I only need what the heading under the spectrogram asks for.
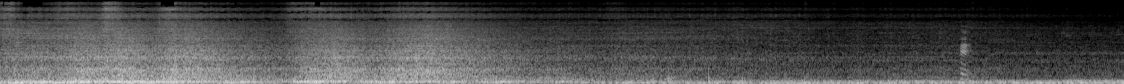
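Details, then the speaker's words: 1977 Mustang Cobra II with Hooker headers and air-fuel gauge, bought as a blown motor: deep, even rumble settling at idle with steady firing, no misses, knocks or hunting; idle about perfect, engine healthy. "Idle's about perfect."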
